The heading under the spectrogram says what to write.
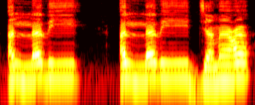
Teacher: جب زبان کی نوک اوپر والے دانتوں کے ساتھ ٹکرائے اور تھوڑی سی باہر نکل آئے منہ سے، تو اس سے یہ حرف ادا ہوتا ہے ذال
